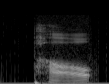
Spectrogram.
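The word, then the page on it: pou: tone 3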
